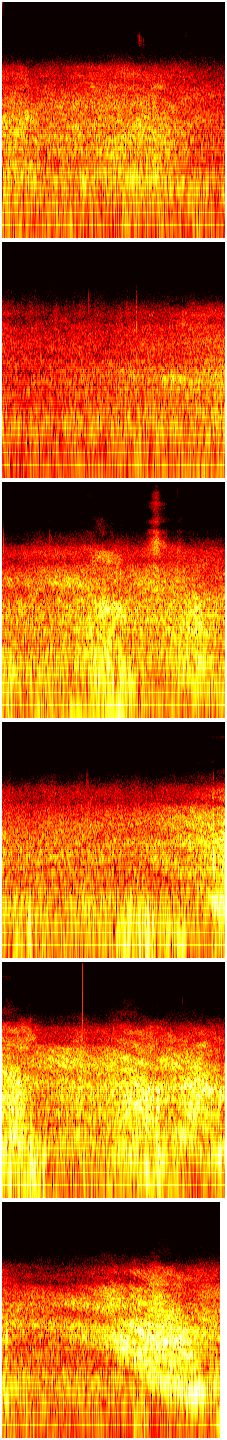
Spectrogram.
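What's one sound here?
Wind rushes steadily past, outdoors.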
